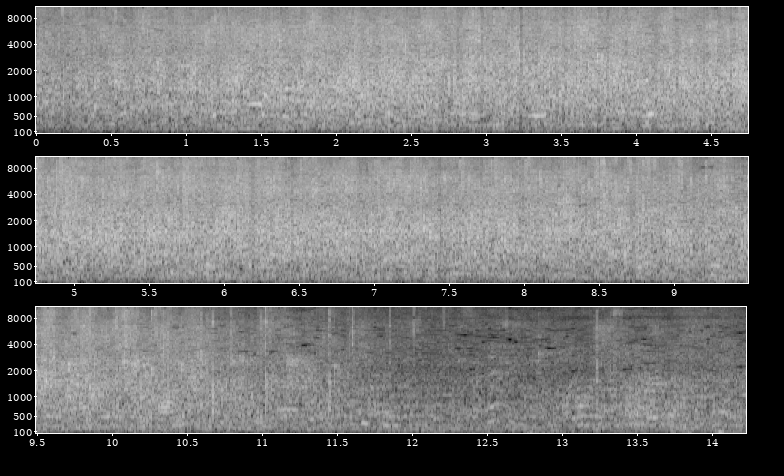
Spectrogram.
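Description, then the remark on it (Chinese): An audience breaks into sustained applause welcoming Professor Wang to give a lecture, a dense, steady wash of many hands clapping that holds strong for about eleven seconds before thinning out and fading toward the end. “现在有请王教授为我们做精彩的演讲，有请，掌声欢迎。”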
